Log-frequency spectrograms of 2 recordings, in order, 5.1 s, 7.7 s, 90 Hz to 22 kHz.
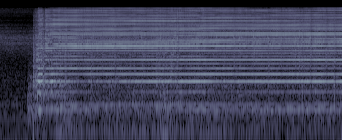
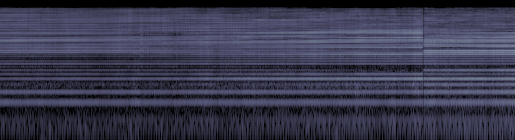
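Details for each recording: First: AC TIG welder at 300 Hz AC frequency with balanced settings: arc strikes abruptly into a harsh, steady, high-pitched buzz that holds dead even; normal high-frequency AC TIG arc giving a narrower bead. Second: AC TIG welding with straight argon, in a video about welding copper pipe: a steady harsh buzzing arc with a coarse low pulse about three per second. The AC frequency is set too low and needs turning way up.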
